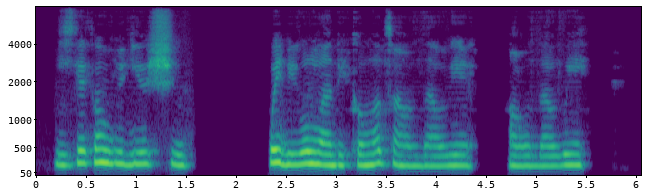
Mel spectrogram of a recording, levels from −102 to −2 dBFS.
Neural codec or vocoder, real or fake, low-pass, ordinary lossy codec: codec, 16 kHz, 1 kbps, FunCodec, trained on LibriTTS, 50 frames a second; fake; none; none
